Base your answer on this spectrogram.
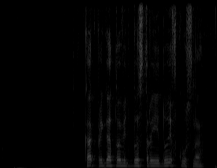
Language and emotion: Russian, neutral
